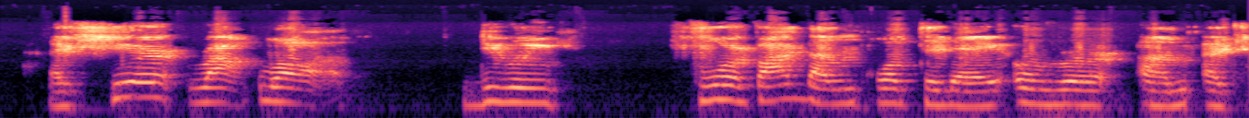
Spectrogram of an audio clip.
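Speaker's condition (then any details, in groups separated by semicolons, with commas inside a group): Cerebral palsy; mild speech impediment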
